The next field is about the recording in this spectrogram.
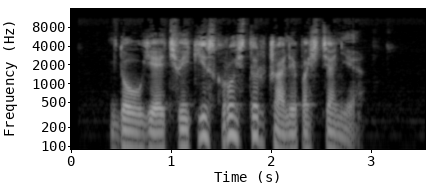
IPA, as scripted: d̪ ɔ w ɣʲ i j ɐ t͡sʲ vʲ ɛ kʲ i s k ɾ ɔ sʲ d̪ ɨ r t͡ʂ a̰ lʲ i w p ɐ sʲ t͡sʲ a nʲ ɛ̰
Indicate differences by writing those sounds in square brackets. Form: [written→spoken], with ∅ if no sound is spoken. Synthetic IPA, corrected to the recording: d̪ ɔ w ɣʲ i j ɐ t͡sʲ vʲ [ɛ→i] kʲ i s k ɾ ɔ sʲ [d̪→t̪] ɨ r t͡ʂ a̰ lʲ i [w→∅] p ɐ sʲ t͡sʲ a nʲ ɛ̰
